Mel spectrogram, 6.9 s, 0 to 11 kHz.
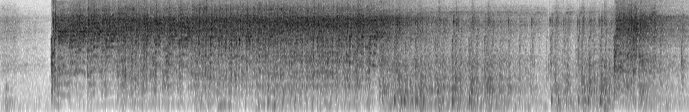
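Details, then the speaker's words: Old Citroën Acadiane, cold start after its ignition wires were reconnected. The engine catches and runs rough and lumpy with every other firing missing. It is running on only one of its cylinders; oil pressure is present. "Tim yes the engine works but is running on 50% of all its cylinders how many is that only one it's running on one cylinder"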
